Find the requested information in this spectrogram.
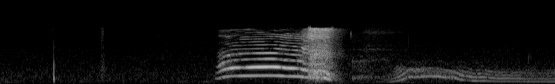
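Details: Seal point Siamese cats mating, giving a sudden loud, harmonic-rich yowl lasting about a second that turns into a harsh hissing screech, followed by a quieter moaning cry that rises and then slides downward.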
